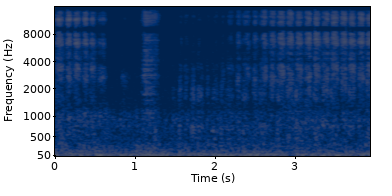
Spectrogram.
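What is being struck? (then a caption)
Felt-tip marker on a paper coloring book. A blue felt-tip marker rubs in quick, short strokes across a paper coloring book, a thick stack of white pages lying flat and solid. The result is a soft, steady, bright scratching, with a brief brighter swipe near the start, over a faint low hum.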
